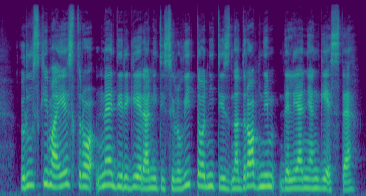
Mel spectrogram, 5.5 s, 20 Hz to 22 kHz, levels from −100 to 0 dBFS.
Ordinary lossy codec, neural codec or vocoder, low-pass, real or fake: none; vocoder, 44.1 kHz, 128 mel bands every 512 samples, BigVGAN v2; 19.8 kHz; fake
